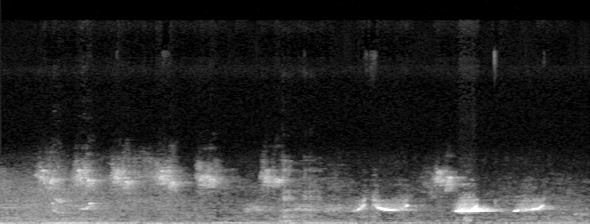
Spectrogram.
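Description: A rose-ringed parakeet gives a run of quick high chirps, then several louder, sweeping whistled phrases near the end.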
